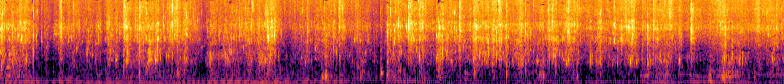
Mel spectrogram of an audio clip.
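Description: Bare feet squelching and sucking through soft wet mud, with small splashes and trickles of muddy water, irregular and continuous.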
